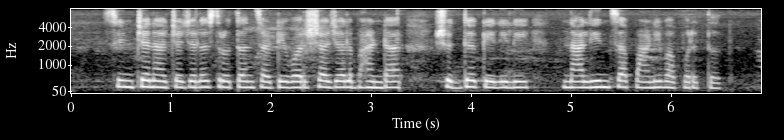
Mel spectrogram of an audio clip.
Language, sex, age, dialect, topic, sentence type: Marathi, female, 25-30, Southern Konkan, agriculture, statement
